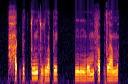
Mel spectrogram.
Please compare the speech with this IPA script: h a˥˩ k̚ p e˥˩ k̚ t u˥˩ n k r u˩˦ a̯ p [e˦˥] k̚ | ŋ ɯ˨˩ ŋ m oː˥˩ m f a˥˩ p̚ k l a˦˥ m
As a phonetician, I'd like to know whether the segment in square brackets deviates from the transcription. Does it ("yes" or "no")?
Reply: no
